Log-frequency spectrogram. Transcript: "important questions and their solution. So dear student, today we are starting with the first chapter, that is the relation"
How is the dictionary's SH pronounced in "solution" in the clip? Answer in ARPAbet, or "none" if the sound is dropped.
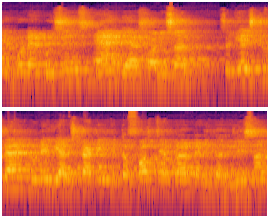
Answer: S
